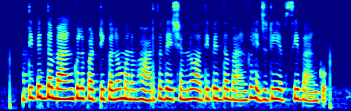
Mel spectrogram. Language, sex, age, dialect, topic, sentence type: Telugu, female, 18-24, Telangana, banking, statement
